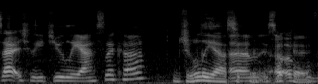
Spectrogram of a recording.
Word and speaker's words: Juliassacre: I mean, like I'm that's adding an like that extra is the two syllable. parts of it. Yeah, Yeah, true. Ju- Juliassacre.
